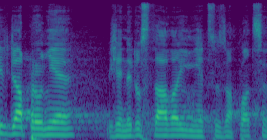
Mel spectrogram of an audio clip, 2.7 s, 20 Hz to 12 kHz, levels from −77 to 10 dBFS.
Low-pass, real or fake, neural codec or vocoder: 10.8 kHz; fake; codec, 44.1 kHz, 3.4 kbps, Pupu-Codec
